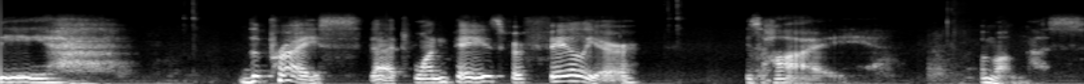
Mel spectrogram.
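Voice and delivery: hollow, distant voice, as if echoing down a tunnel. Voicing a ghostly spy who speaks to the players: hollow voice, familiar but distant. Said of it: "a voice that is at once familiar, but also hollow".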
